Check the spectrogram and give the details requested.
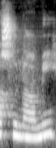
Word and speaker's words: सुनामी: सुनामी की स्पेलिंग आप देख सकते हैं यहाँ पे, ठीक है, टी से शुरू होती है पर टी साइलेंट होता है।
